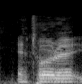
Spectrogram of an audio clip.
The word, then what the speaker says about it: Ettore: Founder Ettore Bugatti. Am I saying that right? – No, you're not. – Ettore, you see.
